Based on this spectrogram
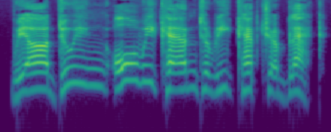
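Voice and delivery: a high, loud official voice; pompous minister. A narrator's reading. Minister Fudge reassures the press, loud and high. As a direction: make it an anxious public statement.

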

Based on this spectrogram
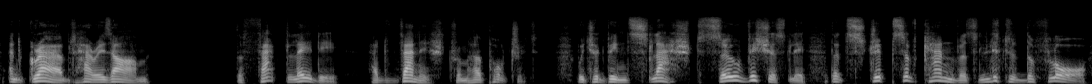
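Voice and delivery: ordinary delivery, nothing marked

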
